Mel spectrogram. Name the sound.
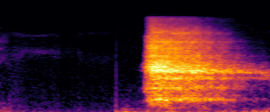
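deep breathing during a stretching exercise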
